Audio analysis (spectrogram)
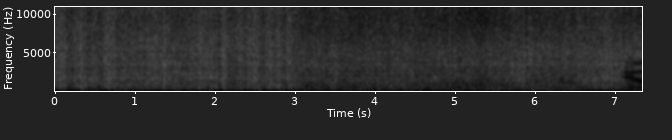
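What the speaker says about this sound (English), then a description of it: "the wind today is quite nasty" Strong, steady wind buffets a motorbike on an exposed desert road during a storm, a continuous roaring rush with gusty low rumble and a faint steady engine hum underneath, loud and unbroken throughout.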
